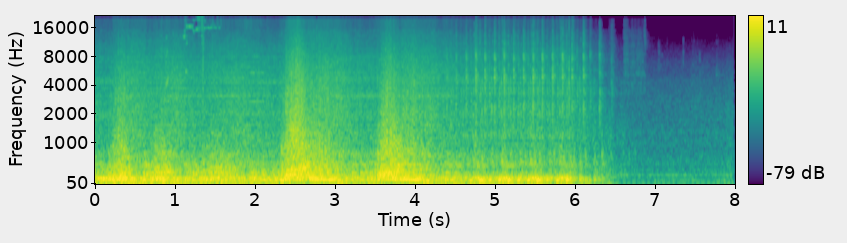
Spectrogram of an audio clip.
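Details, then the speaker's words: 2024 Harley-Davidson Street Glide 117 V-twin, first start after an Andrews 485 cam install. Rough lope with a fast, light ticking from unprimed hydraulic lifters still pumping up as oil pressure builds, then the engine dies out. "the lifter's got to pump up. I didn't prime it. Thing's gonna have to run for a while to build any oil pressure."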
